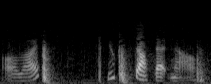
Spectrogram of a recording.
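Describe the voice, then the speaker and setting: An actress playing a brisk, skeptical woman doctor, firm and clinical, in a radio romantic comedy. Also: fairly low pitch, wildly swooping pitch, creaky, heavy background noise, full character voice. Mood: dryly clinical. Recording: dull lo-fi old radio recording.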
